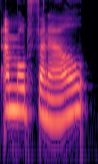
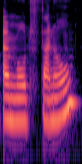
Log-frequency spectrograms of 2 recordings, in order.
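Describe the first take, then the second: First: Fennell with the stress on the second syllable, fen-NELL; corrected name pronunciation. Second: Fennell said like the herb fennel, FEN-ul; rejected name pronunciation. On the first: Video essayist correcting how a director's name is said, stressed fen-NELL. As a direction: say Fennell as fe-NELL, leaning on the ending. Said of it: "I think it's Emerald Fennell and not". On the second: Video essayist giving the wrong but preferred name, said FEN-ul. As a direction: stress the first syllable of Fennell and swallow the ending. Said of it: "I like how Fennell sounds better".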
